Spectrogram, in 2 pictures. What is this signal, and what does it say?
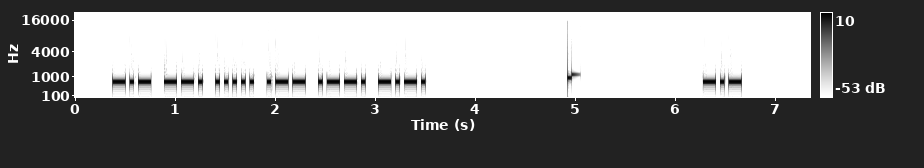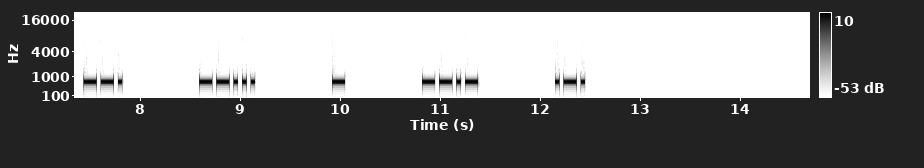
Morse code, heard as a keyed tone, about 28 wpm, spaced as for 14 wpm, 700 Hz. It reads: KG5WPC KG7TQR
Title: USA Call Signs - 6 Characters - 6x Character Spacing - 28wpm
